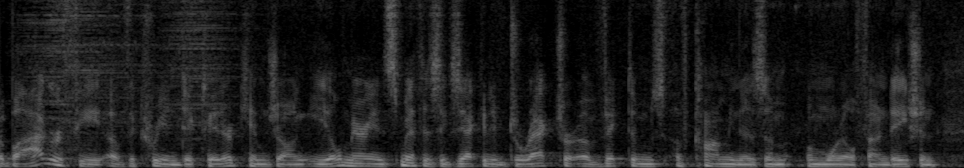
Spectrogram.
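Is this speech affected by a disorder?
No.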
